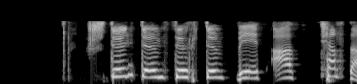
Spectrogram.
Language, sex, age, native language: Icelandic, male, 8, Icelandic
